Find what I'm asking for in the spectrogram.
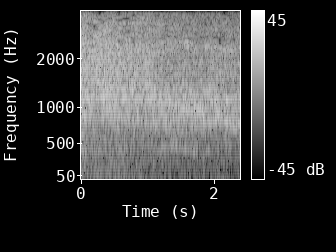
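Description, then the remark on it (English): A loud, steady roar of the Lady Tigers home crowd cheering at a basketball game at Whipple High School after a layup at the buzzer ends the first half, a dense wall of voices that holds at full volume without letting up. “I'm going to wait till the Lady Tiger crowd quiets down for a second.”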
